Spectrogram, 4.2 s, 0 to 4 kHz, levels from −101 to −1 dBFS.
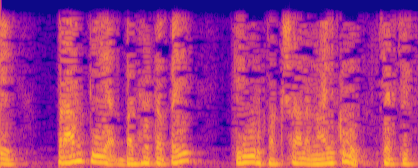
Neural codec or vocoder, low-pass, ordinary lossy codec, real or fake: none; 3.6 kHz; none; real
